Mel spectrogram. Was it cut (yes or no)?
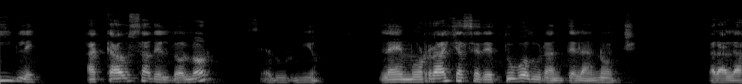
no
